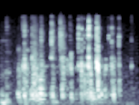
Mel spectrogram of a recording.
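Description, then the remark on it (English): Rapid typing on a computer keyboard, a steady stream of crisp key clicks with slightly uneven rhythm, heard on its own without any talking. “you're going to have to hear me typing.”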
